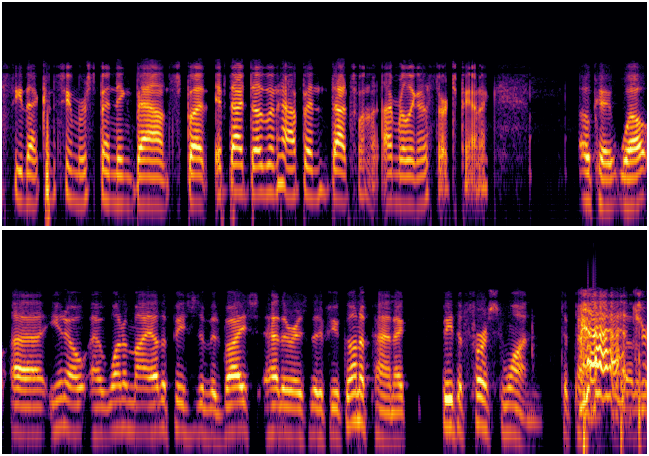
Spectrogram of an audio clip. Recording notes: Calls in to talk about the bigger world.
